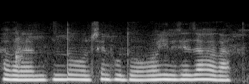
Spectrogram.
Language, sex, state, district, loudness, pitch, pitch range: Chakma, female, Tripura, Dhalai, -10 LUFS, 220 Hz, 210-225 Hz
